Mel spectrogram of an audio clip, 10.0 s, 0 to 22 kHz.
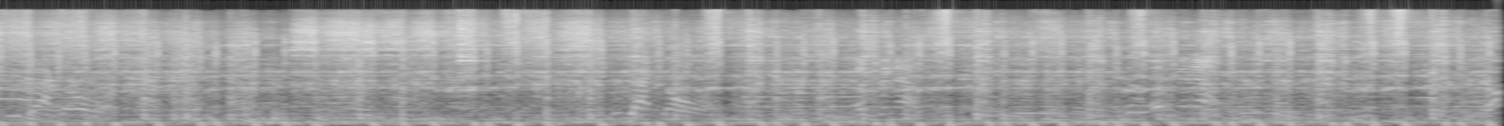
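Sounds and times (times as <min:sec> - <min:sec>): drum kit fast beat: 0:00.0 - 0:10.0
praise music: 0:00.0 - 0:10.0.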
